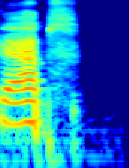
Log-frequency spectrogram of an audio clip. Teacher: जब voiceless consonant में एस जुड़ेगा तो साउंड आएगी स की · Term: स की साउंड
